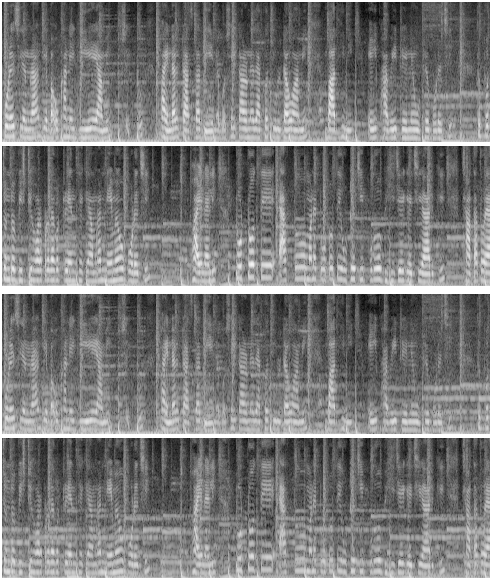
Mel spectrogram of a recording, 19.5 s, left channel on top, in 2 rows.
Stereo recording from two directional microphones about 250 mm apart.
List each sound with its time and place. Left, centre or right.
0.0 s speech: centre
13.3 s music: centre
14.3 s speech: centre
19.0 s music: centre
